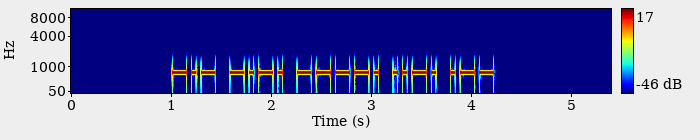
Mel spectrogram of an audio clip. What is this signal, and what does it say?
Morse code, heard as a keyed tone, about 25 wpm, 700 Hz. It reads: KC9FW
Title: USA Call Signs 25wpm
